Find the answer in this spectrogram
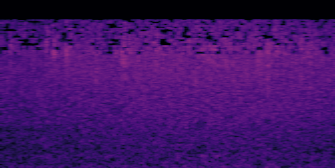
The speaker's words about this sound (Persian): با این بارون نمیشه کاری کرد. فصل بارونم خوبیای خودشو داره. خب مثلا صدای بارون. ببینین صداش چقدر قلب آدم رو آروم میکنه. به نظرتون دلچسب نیست؟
